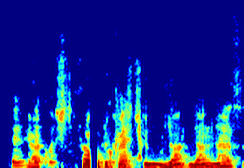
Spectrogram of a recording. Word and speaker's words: Jan: The name is pronounced Jan.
